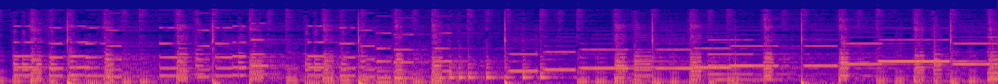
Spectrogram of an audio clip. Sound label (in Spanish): m sicas de flauta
